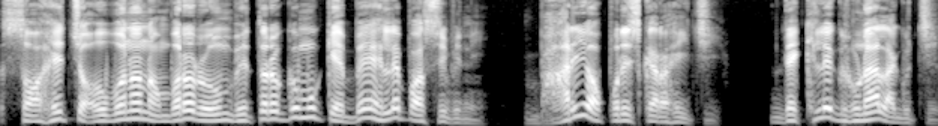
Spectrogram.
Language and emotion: Odia, disgusted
